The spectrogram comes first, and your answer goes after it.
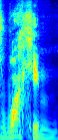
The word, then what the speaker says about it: Joachim: played by jesse plemmons prince joachim prince jackim yes uh well actually it's spelt j-o-a-c-h-i-m but he is very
